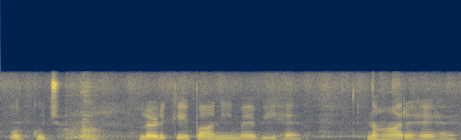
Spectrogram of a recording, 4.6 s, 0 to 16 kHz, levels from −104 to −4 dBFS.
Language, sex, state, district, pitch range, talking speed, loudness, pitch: Hindi, female, Bihar, Patna, 165-195 Hz, 130 wpm, -22 LUFS, 175 Hz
